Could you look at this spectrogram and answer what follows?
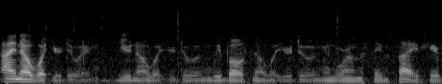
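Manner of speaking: low, very hushed, barely audible half-whisper. Addressing the dwarf, who is still frozen; half-whispering. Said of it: "I'm whispering this to him".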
